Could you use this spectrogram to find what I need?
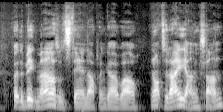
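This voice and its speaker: A man with a strong Australian accent talks at a fairly quick pace in a fairly high pitch. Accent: broad Australian. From Australia, Gippsland region of Victoria. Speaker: wildlife carer. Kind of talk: radio interview. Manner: casual, colloquial.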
